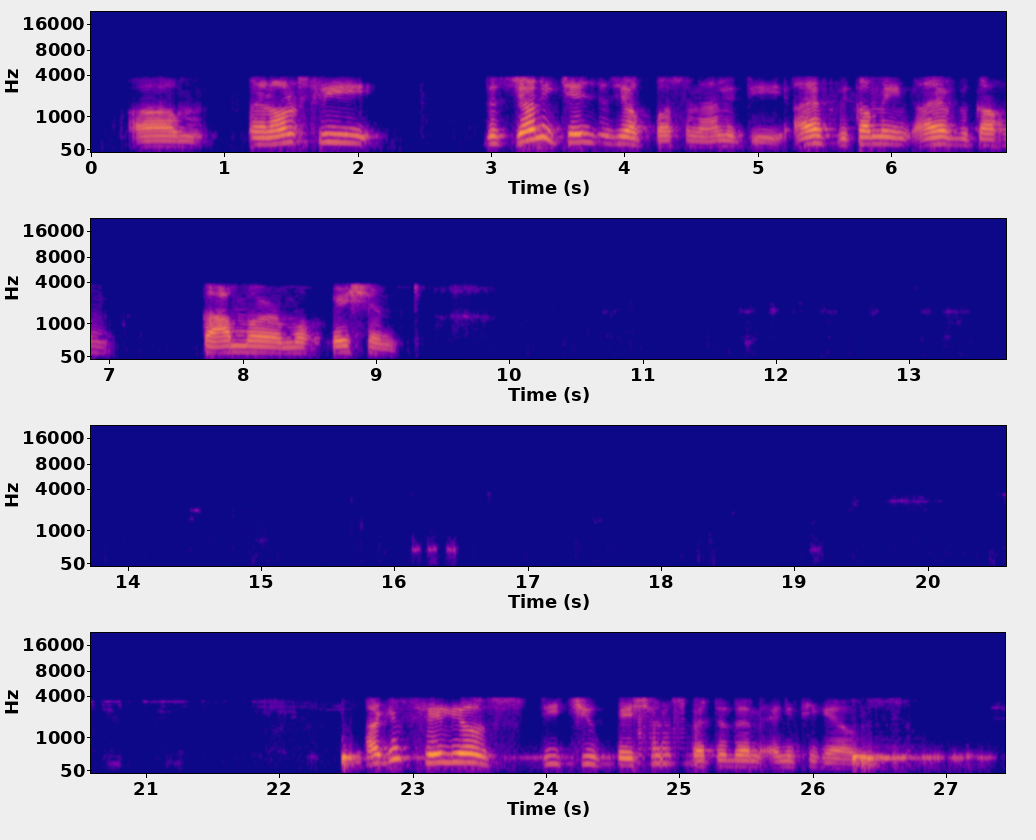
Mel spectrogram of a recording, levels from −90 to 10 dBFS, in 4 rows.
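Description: Throughout the speech the G.729 codec (the G.729A variant at 8 kbit/s) is plainly audible. Its pulse-based excitation makes voicing rough and slightly synthetic. A spectrogram shows energy confined to roughly 200 Hz to 3.7 kHz, with smeared, grainy harmonics instead of clean striations.

VoIP packet loss concealed by the speech codec occurs at 1.52 to 1.58 s (30 ms lost), 3.77 to 3.91 s (40 ms), 6.77 to 6.98 s (80 ms), 8.46 to 8.55 s (60 ms), 12.26 to 12.33 s (70 ms), 15.84 to 16.08 s and 22.61 to 22.66 s (40 ms). At 15.84 s about 160 ms of frames go missing in scattered runs of up to 50 ms across 240 ms. In each gap the decoder keeps replaying its last pitch and filter at falling gain, so the sound stretches into a fading buzzy tone or coloured noise. On a spectrogram this appears as frozen horizontal harmonics. The waveform shows a decaying, unnaturally periodic stretch, and it stays weakened briefly after the gap.

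Robotic sound from repeated short buffers follows at 24.70 to 25.13 s, a rigid metallic buzz near 200 Hz. This is likely caused by roughly half the audio being replaced with repeats of a 5 ms buffer. A spectrogram shows evenly spaced 200 Hz comb lines, and the waveform shows identical 5 ms cycles.

A final packet-loss concealment appears at 26.03 to 26.11 s, with 50 ms lost and a fading extension.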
